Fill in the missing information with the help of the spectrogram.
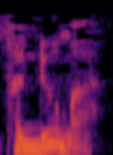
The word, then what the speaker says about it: pneuma: And in the Greek, it is pneuma. You always pronounce the P when you put a P and an N together in the New Testament in Greek.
